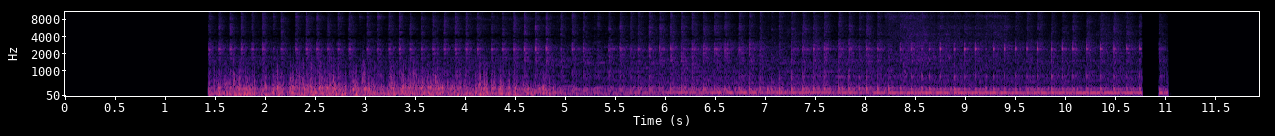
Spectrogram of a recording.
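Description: Yamaha Yaz's single-cylinder two-stroke engine running, rough and loud at first, then steadier from about five seconds in. The sound cuts out completely at the start and again near the end.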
